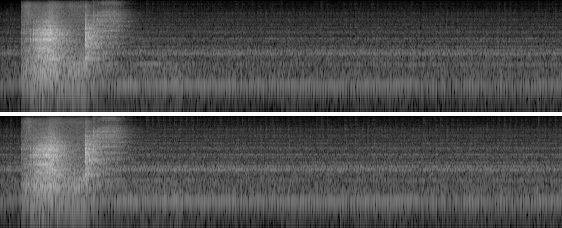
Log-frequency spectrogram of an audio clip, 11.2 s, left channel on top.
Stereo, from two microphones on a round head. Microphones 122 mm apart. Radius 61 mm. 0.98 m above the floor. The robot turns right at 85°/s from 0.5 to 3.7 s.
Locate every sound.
0.4 s a crack: 30° left (ahead or behind), 0.7 m; by 1.8 s 20° left (ahead or behind), 0.7 m
1.9 s a dropped coin: 10° right (ahead or behind), 0.8 m; by 2.5 s 15° left (ahead or behind), 0.8 m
